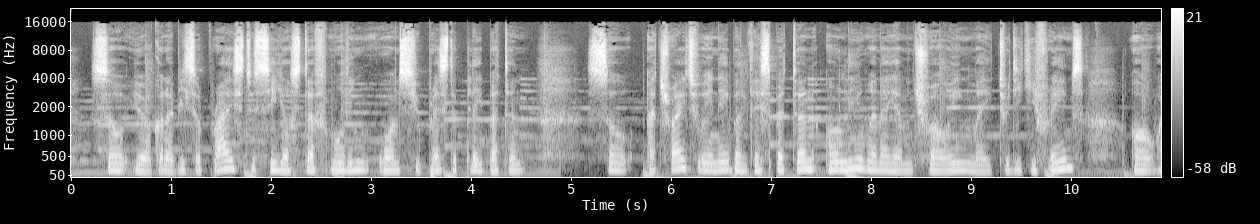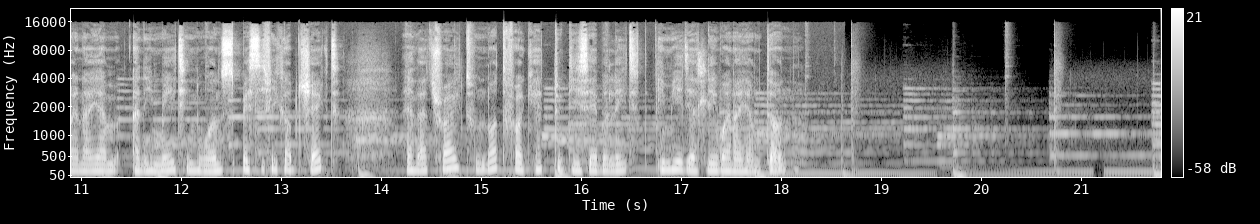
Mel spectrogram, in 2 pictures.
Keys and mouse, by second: 2.2-4.2 drag, 4.7 z, 5.2 ctrl+z, 5.7 ctrl+z, 6.5-7.9 drag, 9.2 ctrl+Tab, 11.1 click, 12.7 click, 14.2-15.4 drag, 16.0-16.9 drag, 17.4 click, 17.9-20.3 drag, 20.7-21.8 middle drag.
